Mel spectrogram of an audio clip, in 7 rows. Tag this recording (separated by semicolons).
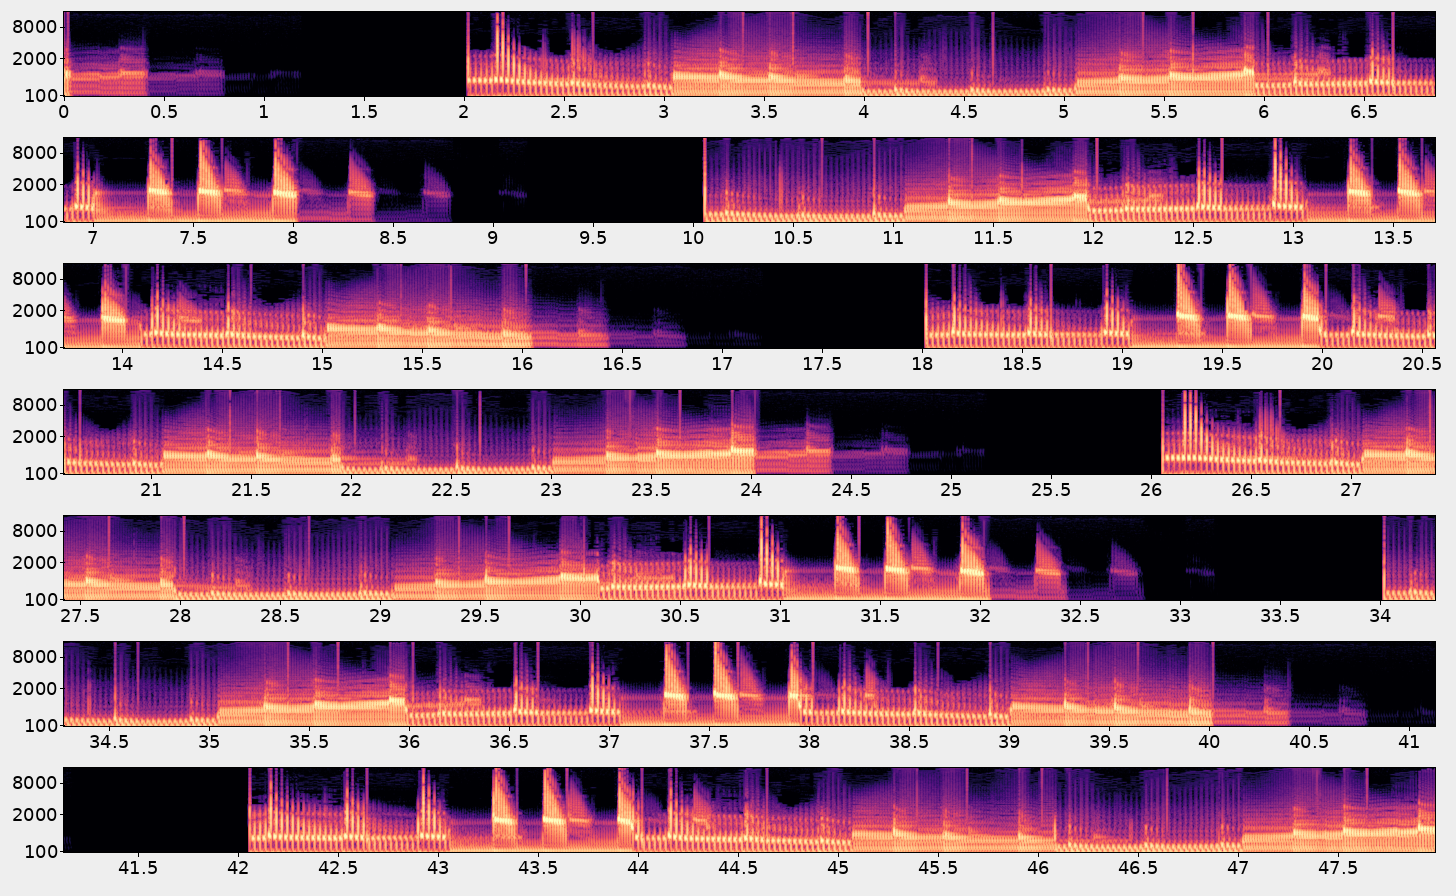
120BPM; Novakill; VST; dare-39; electronic; loop; moody; music; nitrous; synth; wierd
